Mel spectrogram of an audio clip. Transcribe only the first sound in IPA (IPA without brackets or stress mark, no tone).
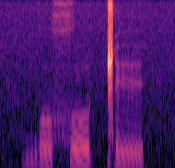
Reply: b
